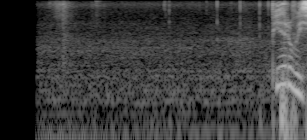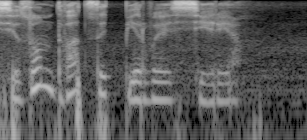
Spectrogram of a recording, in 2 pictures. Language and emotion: Russian, neutral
